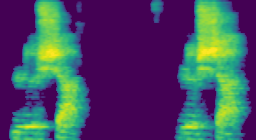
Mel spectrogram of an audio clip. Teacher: the CH is just pronounced like a sh, and not a ch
